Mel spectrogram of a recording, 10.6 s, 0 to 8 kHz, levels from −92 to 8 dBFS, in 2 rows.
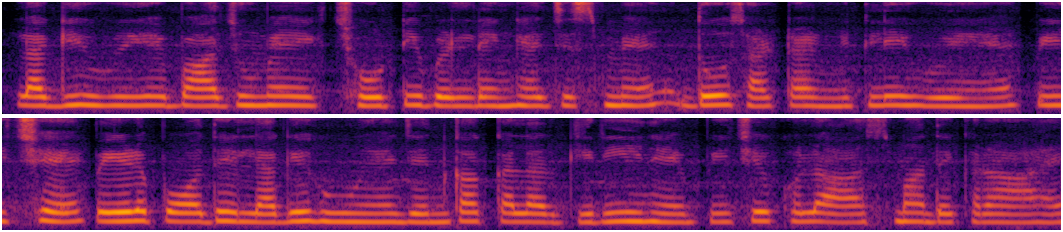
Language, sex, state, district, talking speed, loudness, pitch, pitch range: Hindi, female, Jharkhand, Sahebganj, 175 wpm, -25 LUFS, 235 Hz, 225-245 Hz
